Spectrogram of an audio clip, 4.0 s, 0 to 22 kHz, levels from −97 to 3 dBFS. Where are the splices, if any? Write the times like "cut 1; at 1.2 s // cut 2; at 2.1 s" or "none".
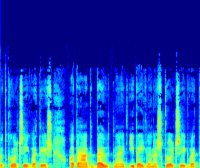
cut 1; at 1.3 s

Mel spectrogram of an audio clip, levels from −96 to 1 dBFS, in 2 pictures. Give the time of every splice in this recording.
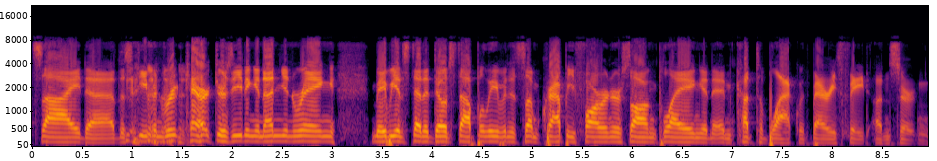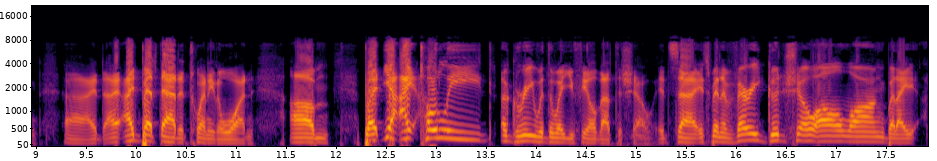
cut 1; at 12.8 s

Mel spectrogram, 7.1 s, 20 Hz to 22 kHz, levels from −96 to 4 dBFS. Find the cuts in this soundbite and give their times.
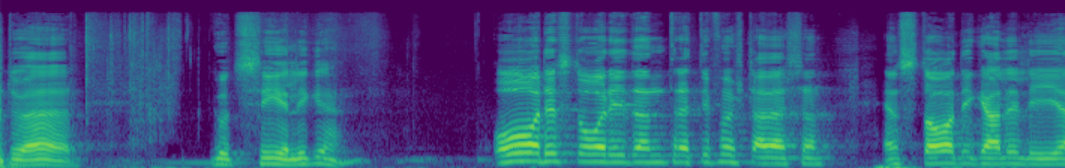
cut 1; at 3.2 s // cut 2; at 5.7 s

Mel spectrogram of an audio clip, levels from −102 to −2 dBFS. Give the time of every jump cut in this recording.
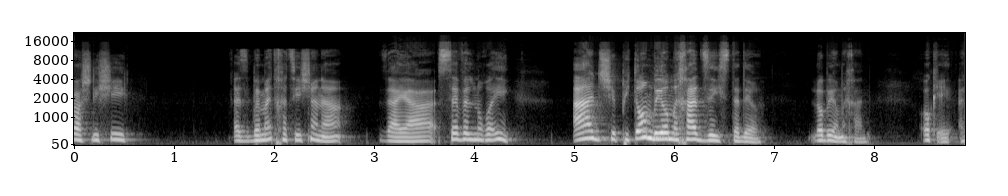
cut 1; at 1.6 s

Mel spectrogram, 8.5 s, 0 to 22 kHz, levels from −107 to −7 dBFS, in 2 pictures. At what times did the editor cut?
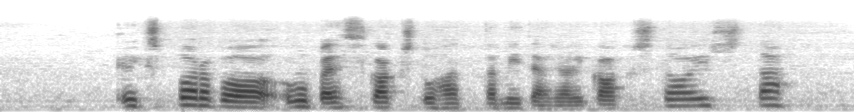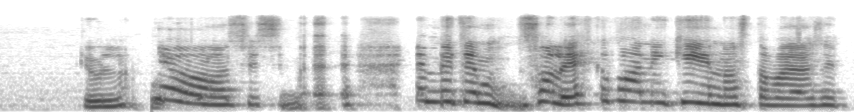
cut 1; at 5.0 s

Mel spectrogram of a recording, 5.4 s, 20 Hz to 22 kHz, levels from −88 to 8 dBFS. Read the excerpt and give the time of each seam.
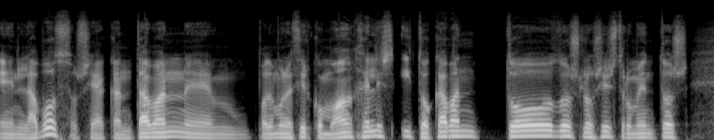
none

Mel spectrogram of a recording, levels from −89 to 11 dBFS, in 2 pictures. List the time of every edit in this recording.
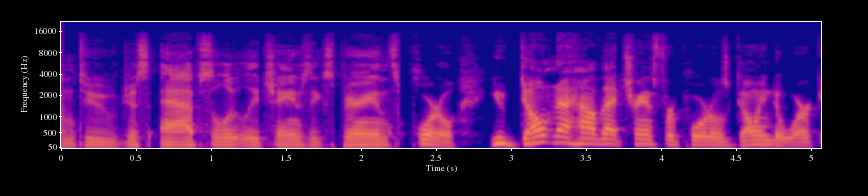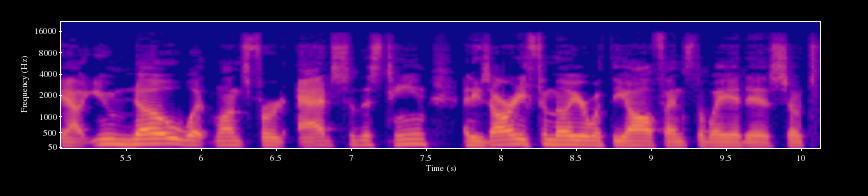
cut 1; at 2.2 s

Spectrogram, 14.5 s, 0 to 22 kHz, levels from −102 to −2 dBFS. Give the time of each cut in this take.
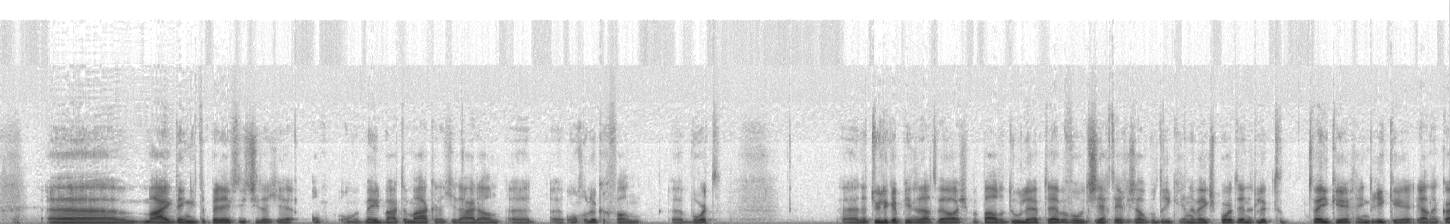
none

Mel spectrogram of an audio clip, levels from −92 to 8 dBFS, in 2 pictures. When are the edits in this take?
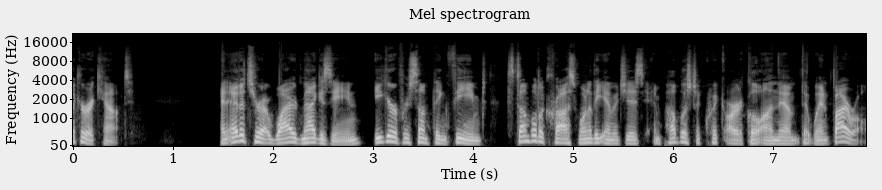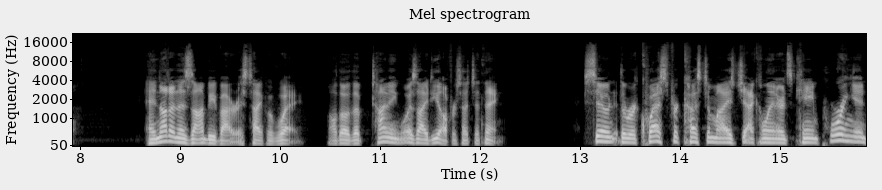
none

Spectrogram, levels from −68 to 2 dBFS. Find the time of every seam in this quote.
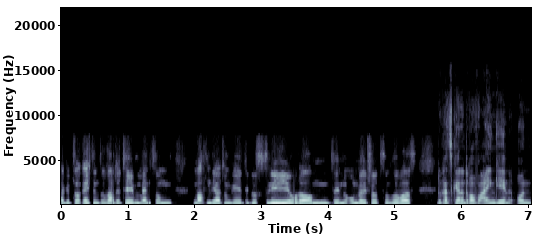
cut 1; at 1.2 s // cut 2; at 2.8 s // cut 3; at 5.6 s

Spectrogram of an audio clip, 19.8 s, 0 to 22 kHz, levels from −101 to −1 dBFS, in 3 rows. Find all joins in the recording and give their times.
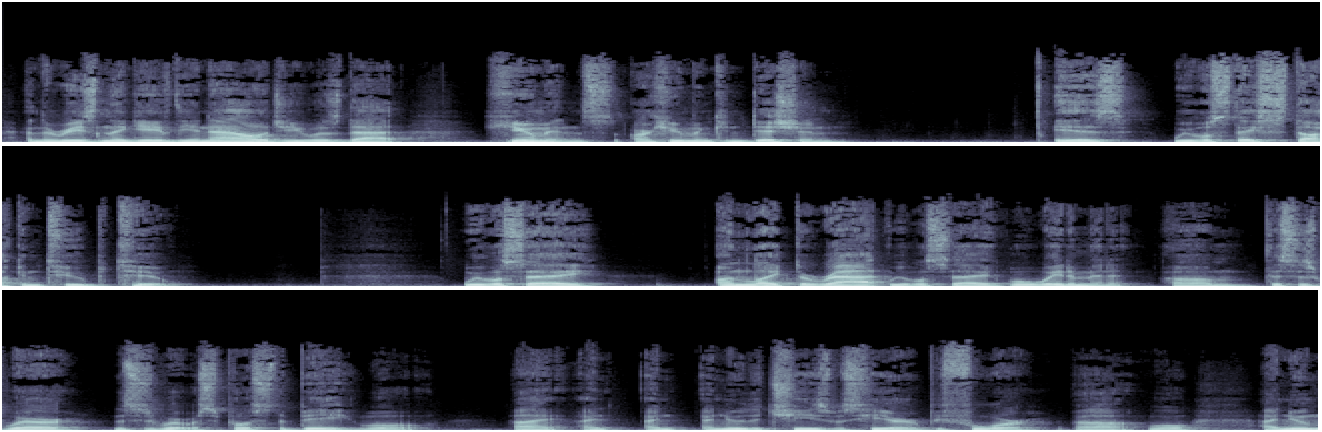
cut 1; at 11.0 s // cut 2; at 12.3 s

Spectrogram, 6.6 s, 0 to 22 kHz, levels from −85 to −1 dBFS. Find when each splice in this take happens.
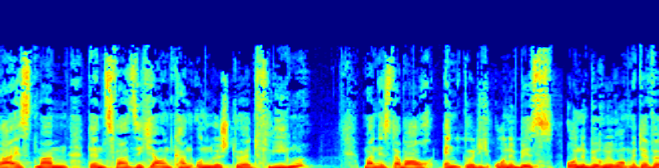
cut 1; at 5.6 s

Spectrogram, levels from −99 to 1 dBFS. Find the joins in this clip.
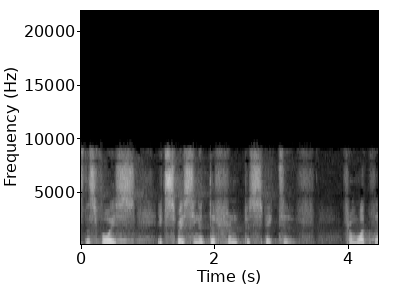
none

